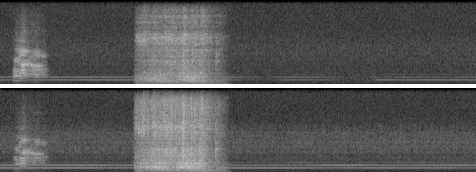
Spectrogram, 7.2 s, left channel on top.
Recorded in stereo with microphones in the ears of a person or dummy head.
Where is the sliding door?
65° right (ahead or behind), 0.6 m.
